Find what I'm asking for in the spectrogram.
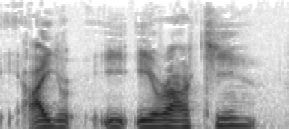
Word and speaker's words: hierarchy: Hierarchy. I don't know. – The point is that it's pronounced like the comparative word higher, high, higher, the highest, higher, higher, higher, rah. So there's a higher, hierarchy.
